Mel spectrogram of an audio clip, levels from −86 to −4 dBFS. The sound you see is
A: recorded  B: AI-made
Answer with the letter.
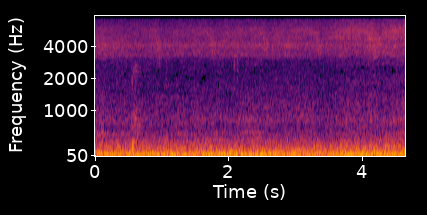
A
